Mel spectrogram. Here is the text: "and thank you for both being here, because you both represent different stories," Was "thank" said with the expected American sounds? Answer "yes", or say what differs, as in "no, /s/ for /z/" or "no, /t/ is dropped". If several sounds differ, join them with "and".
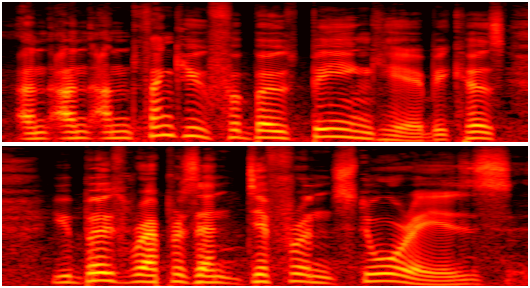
yes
